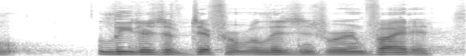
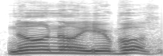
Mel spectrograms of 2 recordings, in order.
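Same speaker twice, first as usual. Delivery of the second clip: louder, higher pushy correction; mock insistence; 7 semitones higher, 5 dB louder than usual. The merger insisting to B, loud and high. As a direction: insist they are both, pressing hard. Acted quarrel voices.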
